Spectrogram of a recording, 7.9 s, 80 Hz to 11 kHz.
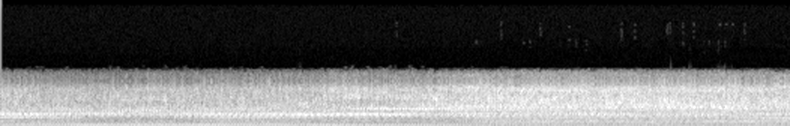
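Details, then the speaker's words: Nissan 9.8 outboard, first start, choke on, cold day, water on: steady low idle with slightly uneven, shaky beat; owner unsure if not warmed up or off-idle needs adjusting; rough idle. "So, started on the third pull. It runs. It's a little rough."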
